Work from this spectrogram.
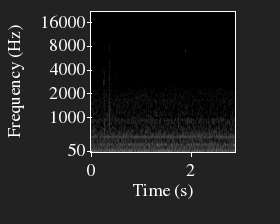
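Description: Soft typing on a computer keyboard while entering a login name and password, faint, irregular key clicks over a steady low hum, with no talking.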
